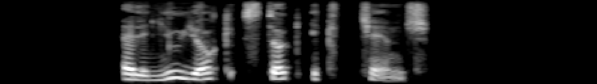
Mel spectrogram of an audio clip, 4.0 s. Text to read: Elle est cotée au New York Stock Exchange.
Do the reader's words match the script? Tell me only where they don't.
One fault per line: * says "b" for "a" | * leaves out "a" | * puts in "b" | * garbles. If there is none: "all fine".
* leaves out "est cotée au"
